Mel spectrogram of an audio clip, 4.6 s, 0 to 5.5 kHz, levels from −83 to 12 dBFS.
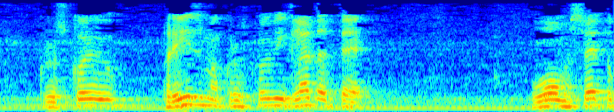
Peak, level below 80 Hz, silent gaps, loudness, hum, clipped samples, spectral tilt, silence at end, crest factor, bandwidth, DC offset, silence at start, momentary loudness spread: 0 dBFS; -44 dBFS; none; -15 LUFS; none; under 0.1%; -10 dB/octave; 0 s; 16 dB; 5.2 kHz; under 0.1%; 0 s; 19 LU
